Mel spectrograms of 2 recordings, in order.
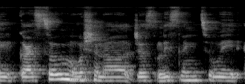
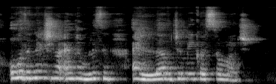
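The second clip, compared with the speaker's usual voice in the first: higher, louder gushing fan; mock gushing; 7 semitones higher, 4 dB louder, faster than usual. Vlogger imitates a casual listener gushing about the anthem. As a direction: gush over the anthem, lightly mocking.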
